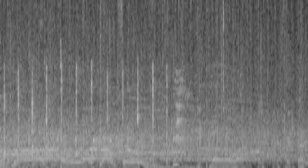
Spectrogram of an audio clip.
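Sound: applause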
